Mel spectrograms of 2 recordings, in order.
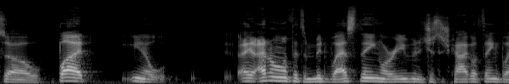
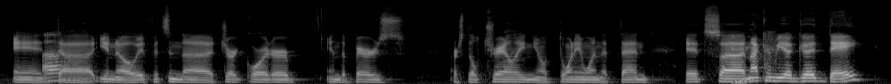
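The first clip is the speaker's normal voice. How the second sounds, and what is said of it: Exaggerated Chicago accent. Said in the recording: “that's a really exaggerated Chicago accent, made mostly famous by the Superfan skit on SNL with Chris Farley and Mike Myers”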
